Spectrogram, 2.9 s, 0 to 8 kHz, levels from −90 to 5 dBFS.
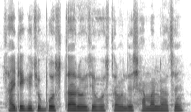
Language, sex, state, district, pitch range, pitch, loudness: Bengali, male, West Bengal, Alipurduar, 135-140 Hz, 140 Hz, -19 LUFS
